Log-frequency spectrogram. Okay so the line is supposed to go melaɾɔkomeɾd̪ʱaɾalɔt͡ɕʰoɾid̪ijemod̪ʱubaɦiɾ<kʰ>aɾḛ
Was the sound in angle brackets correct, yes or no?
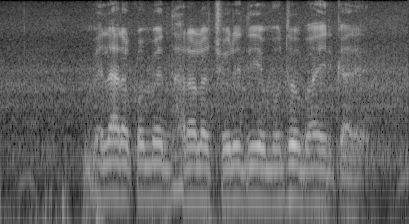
no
